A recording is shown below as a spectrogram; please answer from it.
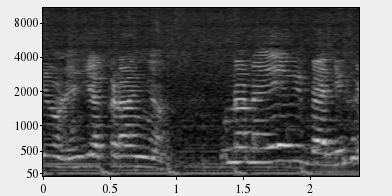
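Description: Minced meat (keema) sizzling as it fries on a tawa, with a woman's voice talking over it.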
